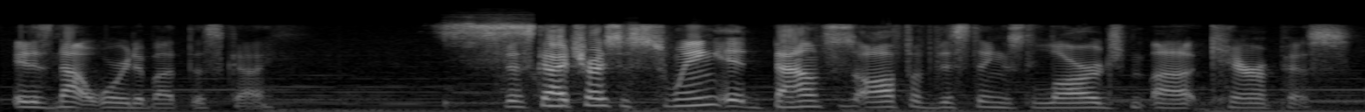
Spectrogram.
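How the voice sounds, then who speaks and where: Bright, high-pitched man running a tabletop game. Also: unhurried, lo-fi sound, soft background music. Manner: casual, slangy. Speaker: game master. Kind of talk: narrating a tabletop roleplaying game.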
